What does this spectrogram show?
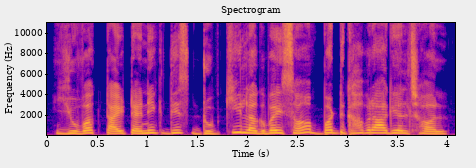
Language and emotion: Maithili, fearful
